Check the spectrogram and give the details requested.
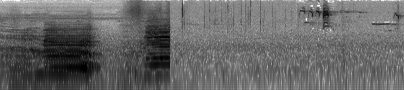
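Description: A calf mooing twice. The first call is long, about two seconds; the second is shorter and rising in pitch, and cuts off suddenly. Later, faint high bird chirps come twice.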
